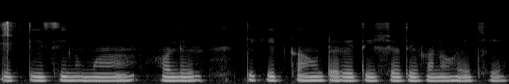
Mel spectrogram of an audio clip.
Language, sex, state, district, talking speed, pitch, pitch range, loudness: Bengali, female, West Bengal, Kolkata, 120 wpm, 175 Hz, 175-180 Hz, -29 LUFS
